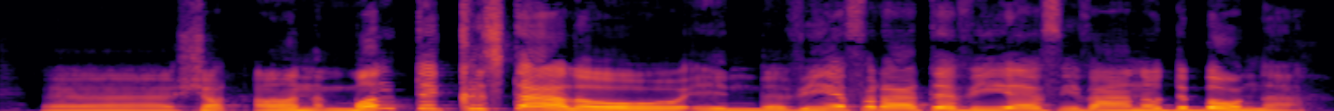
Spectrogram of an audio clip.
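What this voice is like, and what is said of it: Italian-accented pronunciation of place names. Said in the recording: “Good accent.”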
